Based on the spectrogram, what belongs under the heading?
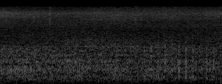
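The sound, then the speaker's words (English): A police helicopter on COVID-related duty drones somewhere overhead, a steady, broad rumbling whir that holds at an even level throughout, with no voices over it. “We've got a helicopter in the back, a police helicopter doing their thing for the COVID.”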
